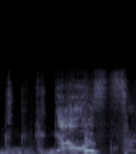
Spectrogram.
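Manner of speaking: stammered high yell of fright; May. Retold or imitated. Game master echoing May's alarm, high stammering mock-scared yell. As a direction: stutter on the first sound, then burst out high. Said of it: "you hear May yell out".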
